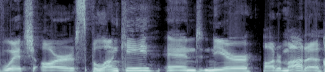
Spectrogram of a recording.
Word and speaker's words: Automata: Two games of which are Spelunky and Nier Automata. Automata. Yes. Yes, not Automata. Because that is the correct, that's how you pronounce the actual word. Yeah. But Automata is how it's pronounced in the game.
